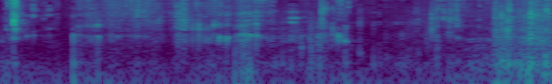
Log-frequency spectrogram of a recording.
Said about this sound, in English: Where's the salt? Why are they thicker? I swear they used to be thinner like this. These taste like KFC chips.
